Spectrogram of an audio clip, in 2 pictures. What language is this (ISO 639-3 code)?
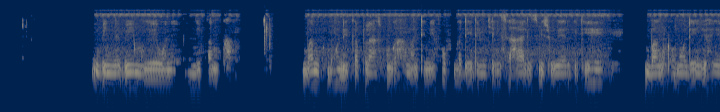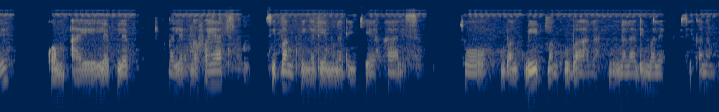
wol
